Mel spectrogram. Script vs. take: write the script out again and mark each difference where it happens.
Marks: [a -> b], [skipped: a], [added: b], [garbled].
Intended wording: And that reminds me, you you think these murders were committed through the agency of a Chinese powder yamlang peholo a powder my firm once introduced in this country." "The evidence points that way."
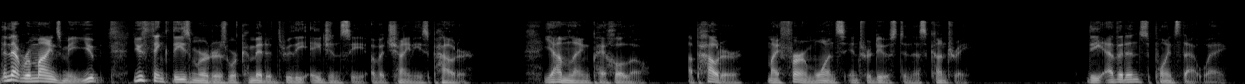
And that reminds me, you you think these murders were committed through the agency of a Chinese powder yamlang peholo a powder my firm once introduced in this country." "The evidence points that way."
